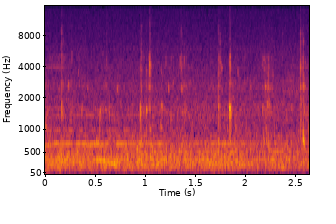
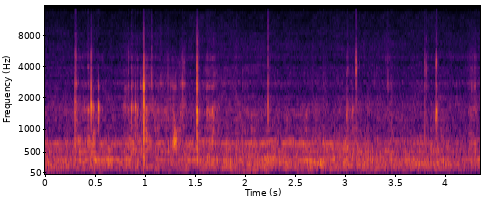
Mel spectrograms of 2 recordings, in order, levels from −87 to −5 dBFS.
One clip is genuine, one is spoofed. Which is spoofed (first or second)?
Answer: second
